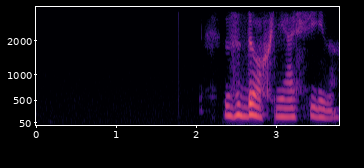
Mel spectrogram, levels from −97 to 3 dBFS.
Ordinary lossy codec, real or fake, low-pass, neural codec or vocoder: AAC, 24 kbps; real; 3.6 kHz; none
